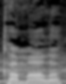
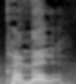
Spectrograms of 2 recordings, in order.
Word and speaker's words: Kamala: And Kamala, if you want to know how to pronounce their name, just remember comma, like a comma, a period, a question mark, comma, Kamala, like that. Then you don't have to worry about remembering it.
